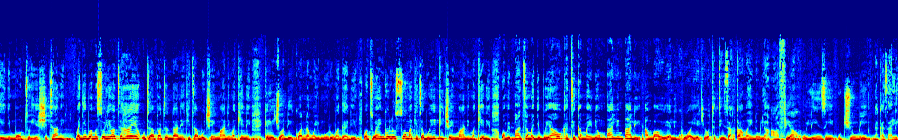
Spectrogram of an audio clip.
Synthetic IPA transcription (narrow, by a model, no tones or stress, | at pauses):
jɛɲɛmɔtɔja̰ʃɛtanimaʄiɓujamaswalijajɔtɛɦajaʔutajapatandanijakitaɓut͡ʃaimanimakinikilit͡ʃɔandikwanamwalimuɾumaɠaɗiwatuwɛŋɡiwaliɔsɔmakitaɓuhikit͡ʃaimanimakiniwamɛpatamaʄiɓujaɔkatikamaɛnɛɔmbalimbaliambajɔjalikʰuwajakiwatatizakamaɛnɛɔlaʔafjaulinziut͡ʃuminakaða̰lika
